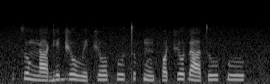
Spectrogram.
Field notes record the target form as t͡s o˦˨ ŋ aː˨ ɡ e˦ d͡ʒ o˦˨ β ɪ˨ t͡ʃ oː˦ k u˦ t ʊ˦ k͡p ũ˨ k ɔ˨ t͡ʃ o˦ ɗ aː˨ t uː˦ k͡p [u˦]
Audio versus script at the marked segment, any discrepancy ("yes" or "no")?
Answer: no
